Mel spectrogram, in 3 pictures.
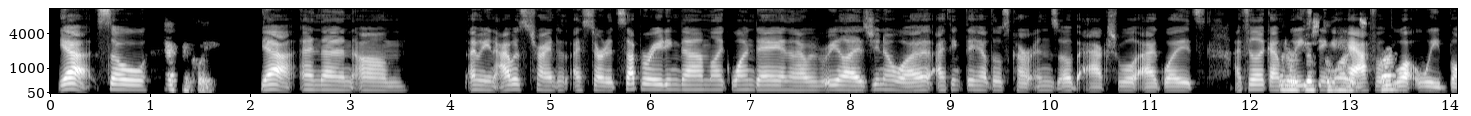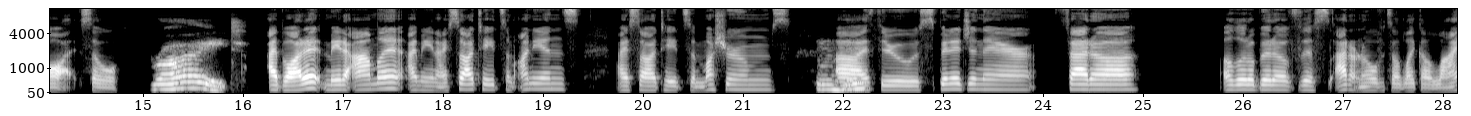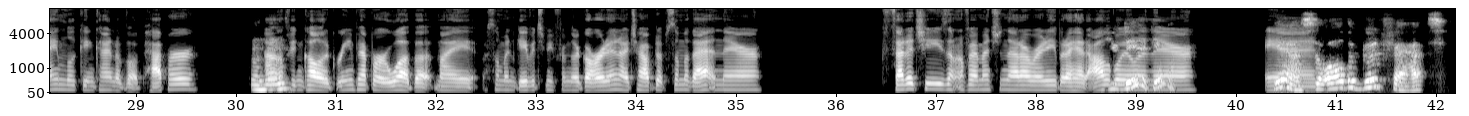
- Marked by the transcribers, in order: drawn out: "Right"; other background noise
- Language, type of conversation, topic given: English, advice, How can I set healthy boundaries without feeling guilty or overwhelmed?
